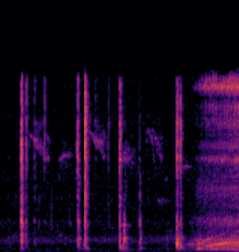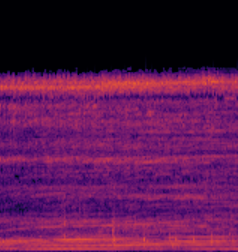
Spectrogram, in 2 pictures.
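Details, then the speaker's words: Old starter bench-tested off the vehicle, powered by battery and jumper cables to the solenoid: a few sharp clicks, then a smooth rising whine to steady free spin, but the drive pinion never kicks forward to engage the ring gear. "But what that thing is supposed to do is like a wiring drive. When the power kicks in, that gear right there will kick forward."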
